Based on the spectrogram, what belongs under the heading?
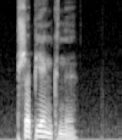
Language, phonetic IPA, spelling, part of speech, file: Polish, [pʃɛˈpʲjɛ̃ŋknɨ], przepiękny, adjective, Pl-przepiękny.ogg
